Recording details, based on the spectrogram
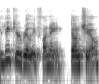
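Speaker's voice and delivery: mock cold, flat, straight-faced delivery. Retelling what a blunt person said to them, quoting it mock-cold and straight-faced. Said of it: "Like just straight faced and like cold".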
